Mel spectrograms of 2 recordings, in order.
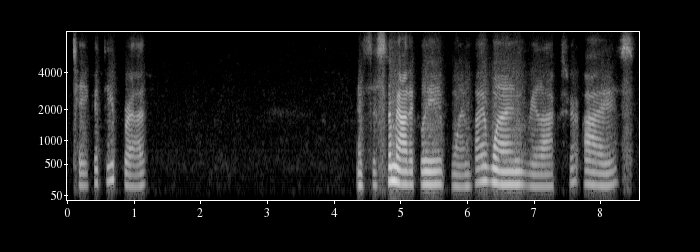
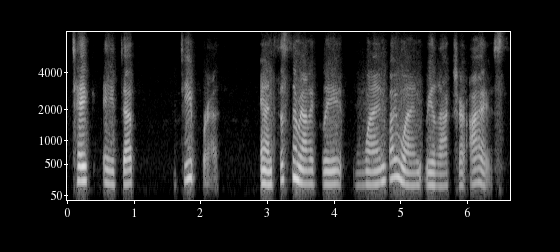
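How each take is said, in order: First: It is said in a soft, soothing hypnotherapy voice. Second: It is said in an ordinary speaking voice.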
